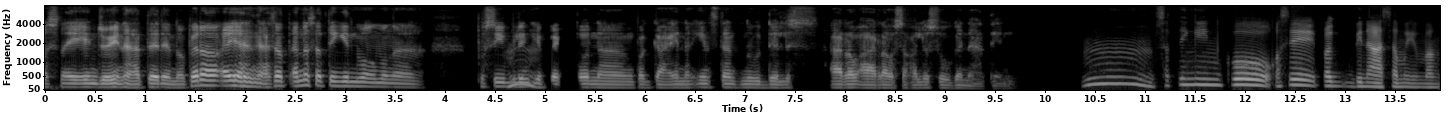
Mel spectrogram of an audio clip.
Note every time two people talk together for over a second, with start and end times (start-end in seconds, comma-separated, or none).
none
